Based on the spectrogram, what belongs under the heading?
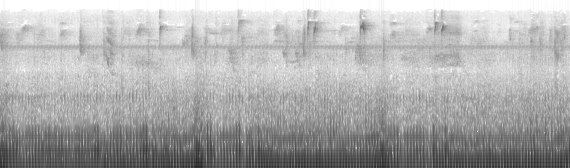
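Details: A hummingbird at a feeder, recorded from directly below, hovers close: its wings make a deep, steady hum that swells and fades, with faint high chirps now and then.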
